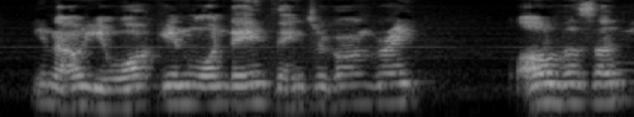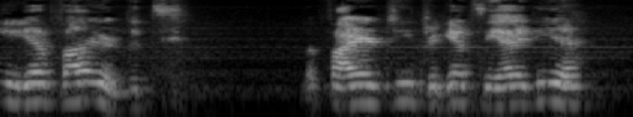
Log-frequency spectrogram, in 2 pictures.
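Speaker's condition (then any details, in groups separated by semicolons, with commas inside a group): Cerebral palsy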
